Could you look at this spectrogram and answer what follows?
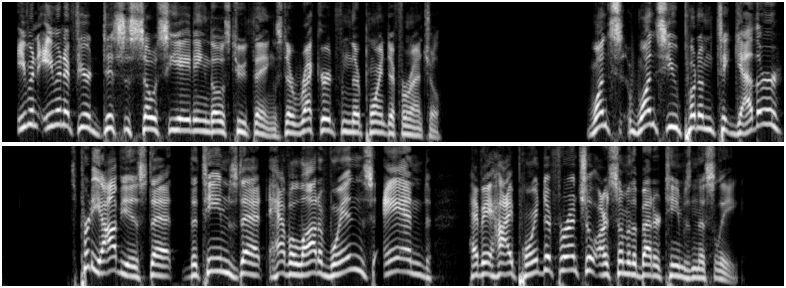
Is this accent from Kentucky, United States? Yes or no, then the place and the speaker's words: no; Chicago, Illinois, United States; now in Milwaukee, United States; lifelong Bears fan, born and raised in Chicago, one of you.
